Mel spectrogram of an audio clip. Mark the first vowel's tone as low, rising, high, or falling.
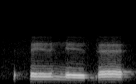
high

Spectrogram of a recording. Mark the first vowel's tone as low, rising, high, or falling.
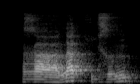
low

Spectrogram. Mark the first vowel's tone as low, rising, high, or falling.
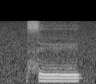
high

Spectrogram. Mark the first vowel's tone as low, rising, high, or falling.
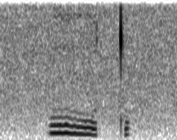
falling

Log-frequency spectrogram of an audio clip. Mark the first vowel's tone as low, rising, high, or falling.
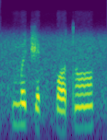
falling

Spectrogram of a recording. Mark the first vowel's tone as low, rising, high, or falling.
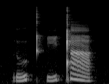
rising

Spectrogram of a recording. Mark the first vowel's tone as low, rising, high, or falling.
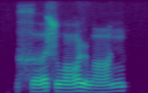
rising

